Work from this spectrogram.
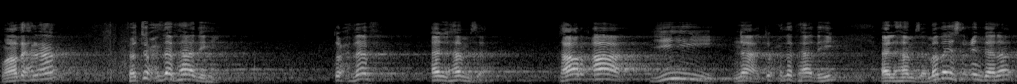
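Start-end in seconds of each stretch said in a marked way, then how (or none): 5.6-7.4 very slow, drawn-out "ترأيين"; syllable by syllable. Shown as a demonstration. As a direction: separate and stretch every syllable. Teacher dissects the word form. (تقطيع الكلمة ببطء شديد)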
